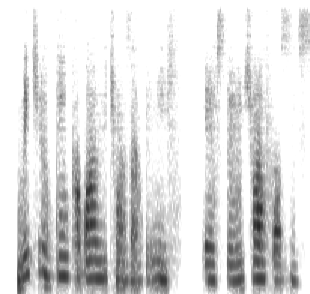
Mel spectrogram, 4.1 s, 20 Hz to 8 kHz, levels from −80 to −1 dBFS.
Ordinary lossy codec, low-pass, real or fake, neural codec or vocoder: none; 7.2 kHz; fake; codec, 44.1 kHz, 0.9 kbps, DAC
